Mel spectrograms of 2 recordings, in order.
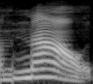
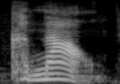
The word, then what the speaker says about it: know: 对，那我们说最简单的一个字，我们说现在它叫 now，大家都知道 n o w，对那你前面加个 k，就变成知道那个字 k n o w。嗯、可是如果用自然发音法，小朋友他可能就会念成 canal。可是你知道，知道这个英文叫做 no，对不对？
